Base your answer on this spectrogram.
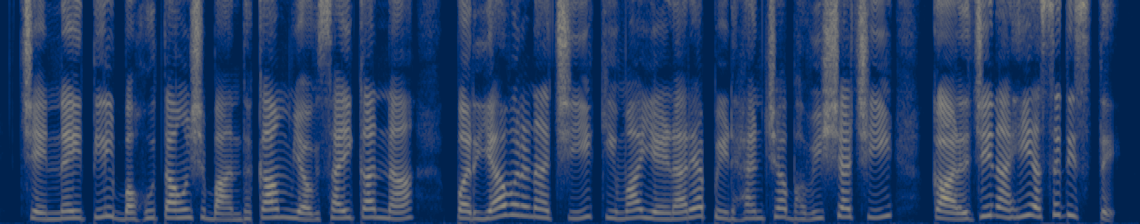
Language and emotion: Marathi, disgusted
